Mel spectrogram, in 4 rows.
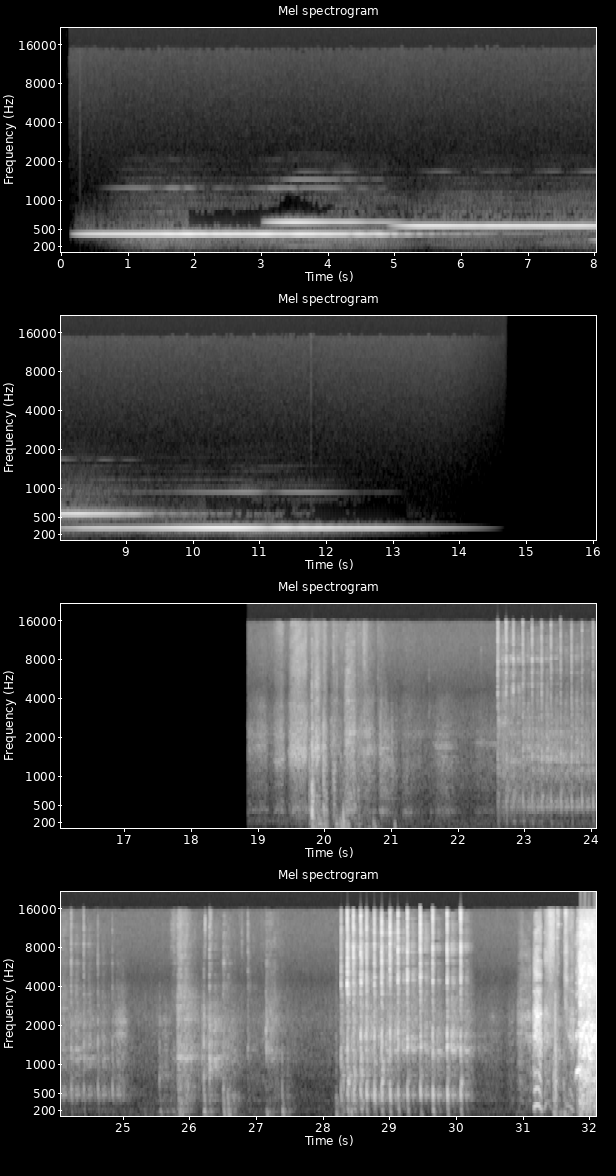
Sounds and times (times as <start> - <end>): Music: 0.2 - 14.5.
